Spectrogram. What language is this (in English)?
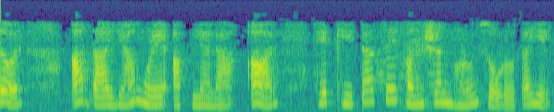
Marathi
